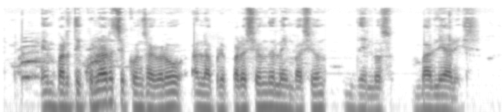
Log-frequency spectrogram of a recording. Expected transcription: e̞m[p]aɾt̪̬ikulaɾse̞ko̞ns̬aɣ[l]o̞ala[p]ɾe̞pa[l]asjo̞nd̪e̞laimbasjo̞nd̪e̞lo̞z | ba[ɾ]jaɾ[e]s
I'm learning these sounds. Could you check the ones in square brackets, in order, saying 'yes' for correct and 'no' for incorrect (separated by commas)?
yes, no, yes, no, no, yes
